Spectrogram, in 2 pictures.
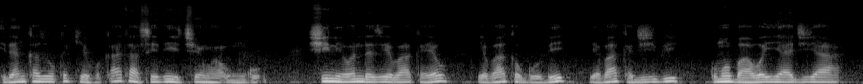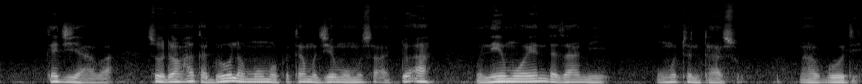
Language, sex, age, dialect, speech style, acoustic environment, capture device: Hausa, male, 35-44, Nigeria - Kano, relaxed, silence, mobile / Linux / Chrome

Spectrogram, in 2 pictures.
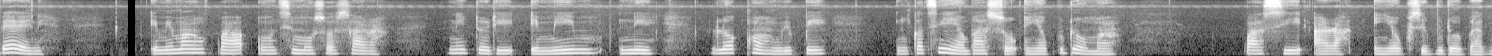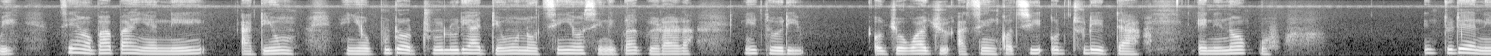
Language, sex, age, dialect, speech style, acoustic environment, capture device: Yoruba, female, 18-24, Nigeria - Ibadan, relaxed, nature, mobile / Linux / Chrome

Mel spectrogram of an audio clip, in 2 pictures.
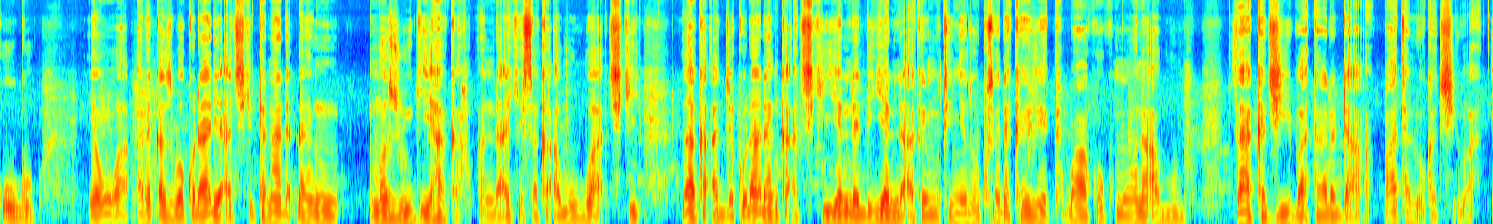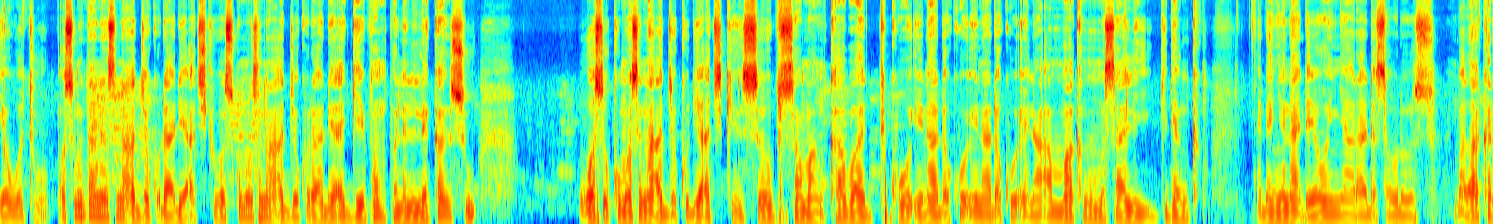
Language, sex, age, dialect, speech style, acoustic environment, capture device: Hausa, male, 25-34, Nigeria - Kano, focused, people talking, mobile / Linux / Chrome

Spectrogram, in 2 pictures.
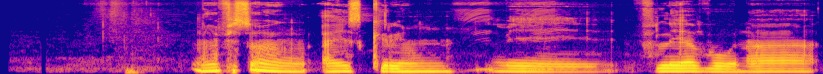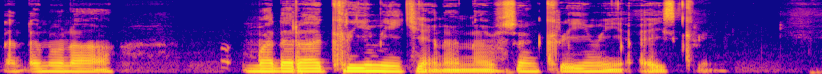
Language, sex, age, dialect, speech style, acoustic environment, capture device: Hausa, male, 25-34, Nigeria - Kano, happy, people talking, mobile / Linux / Chrome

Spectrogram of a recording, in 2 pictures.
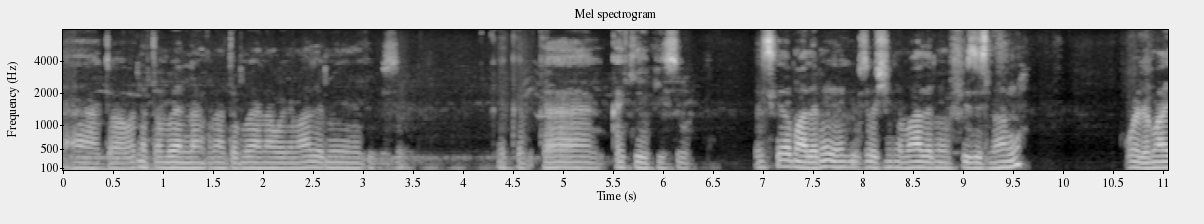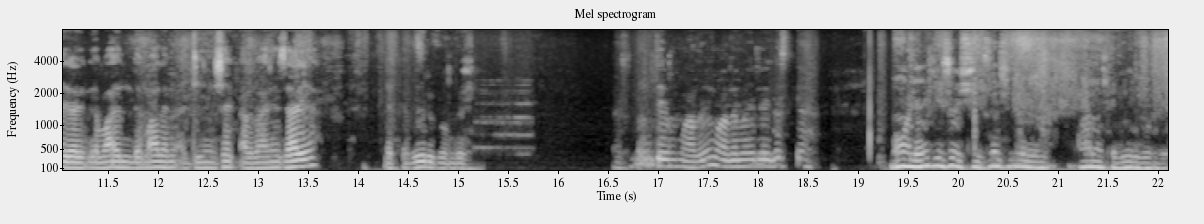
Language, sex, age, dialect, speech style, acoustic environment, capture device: Hausa, male, 35-44, Nigeria - Kano, stressed, nature, mobile / Linux / Chrome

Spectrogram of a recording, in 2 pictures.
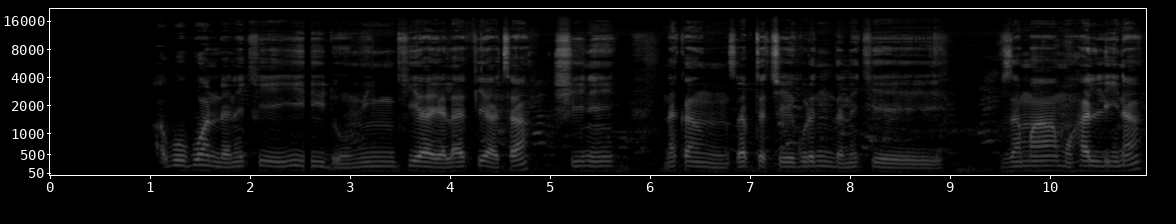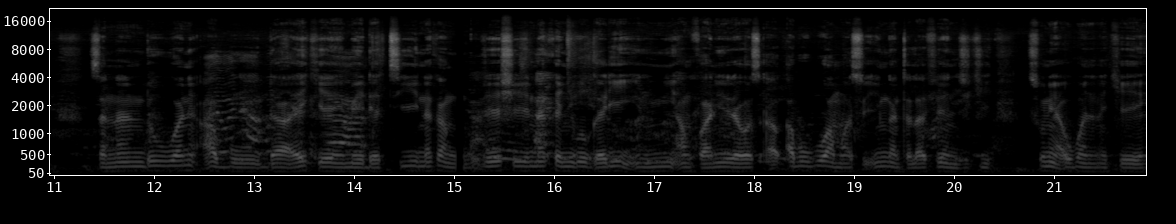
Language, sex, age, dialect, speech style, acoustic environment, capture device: Hausa, male, 35-44, Nigeria - Kano, happy, people talking, mobile / Linux / Chrome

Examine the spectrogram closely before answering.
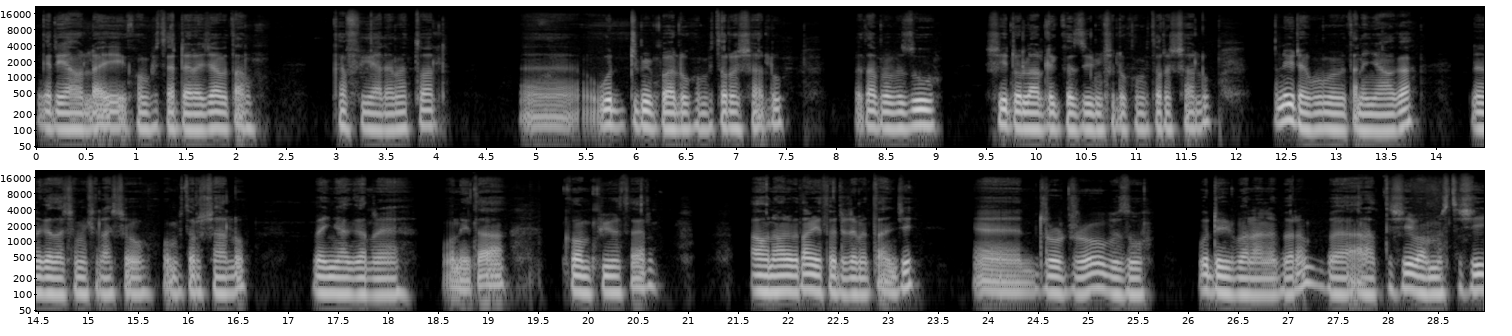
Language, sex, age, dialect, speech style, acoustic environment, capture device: Amharic, male, 35-44, Ethiopia - Addis Ababa, relaxed, nature, mobile / Linux / Chrome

